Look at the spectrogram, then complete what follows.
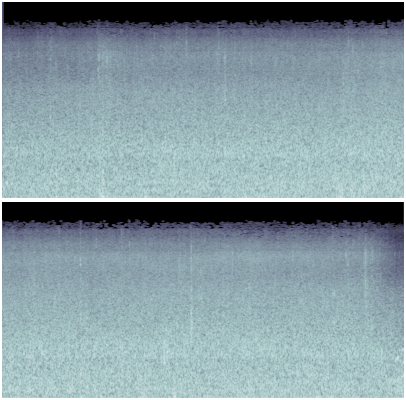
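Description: Beas River rushing over a shallow rocky riffle around a drifting inflatable raft: a steady, even rush of water with no breaks.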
